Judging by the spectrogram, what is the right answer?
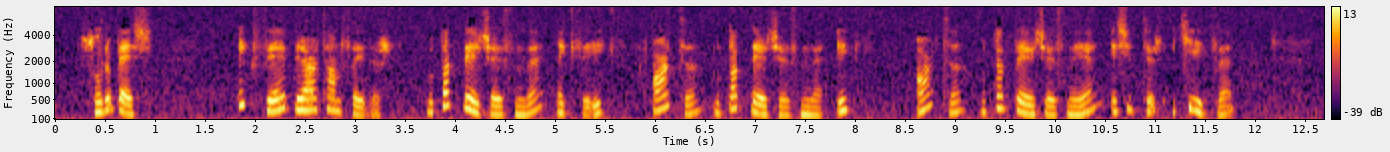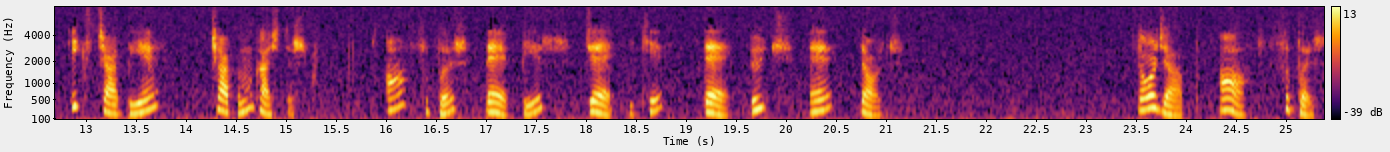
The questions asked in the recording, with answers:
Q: Mutlak değer içerisinde eksi X artı mutlak değer içerisinde X artı mutlak değer içerisinde y eşittir 2 ise x çarpı y çarpımı kaçtır?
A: Doğru cevap A 0.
